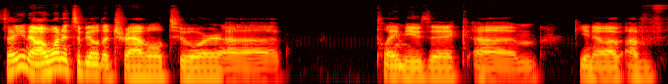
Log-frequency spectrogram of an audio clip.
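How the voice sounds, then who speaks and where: A man talks through an easy interview chat with a very bright, forceful tone. He is relaxed and self-deprecating and chuckles often. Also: mid-range voice, a little slow, clear, resonant tone, no room sound. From Israel. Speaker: guest musician.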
